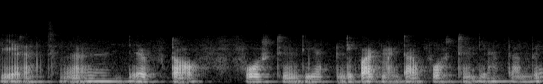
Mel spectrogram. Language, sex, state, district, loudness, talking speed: Kannada, male, Karnataka, Belgaum, -25 LUFS, 75 wpm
